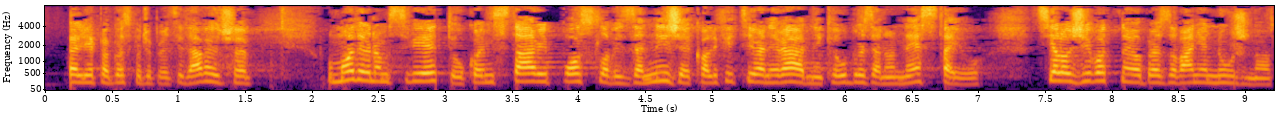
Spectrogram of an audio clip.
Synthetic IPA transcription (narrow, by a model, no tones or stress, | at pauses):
aljeːpaɡo̞spo̞d͡ʑo̞pɾet̪sjed̪aːʋajut͡ɕe | umo̞d̪eɾno̞msʋjeːt̪uːko̞jimst̪aːɾipo̞slo̞ʋizaniʒjekʋalifit̪siːɾaneɾaːd̪nike̞ubr̩zano̞ne̞st̪ajuːt̪sje̞lˠo̞ʒiʋo̞t̪nojeobɾazo̞ʋaːɲe̞nuːʒno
